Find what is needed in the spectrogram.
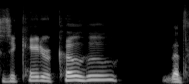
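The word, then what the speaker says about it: Kader Kohou: Help me pronounce. Is it Kader Kohu?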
